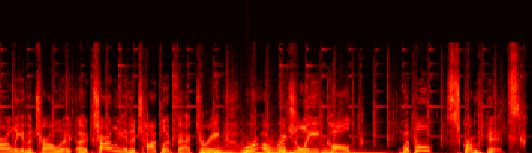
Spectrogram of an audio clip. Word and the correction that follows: Scrumpets: Whipple Scrumpets.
